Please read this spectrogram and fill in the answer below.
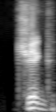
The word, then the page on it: gigue: American English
